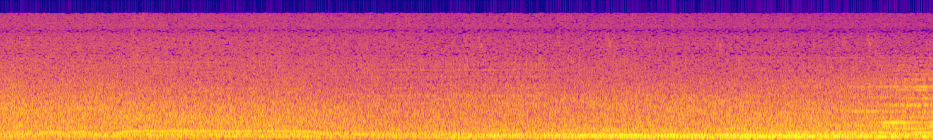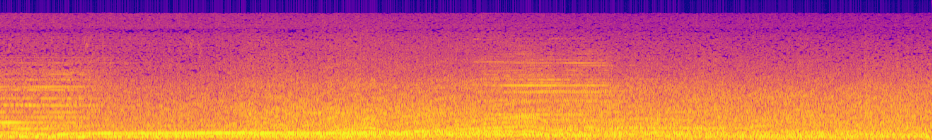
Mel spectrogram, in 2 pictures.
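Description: A vehicle engine idles and revs now and then.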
